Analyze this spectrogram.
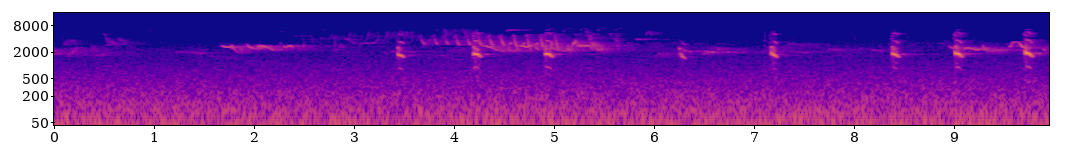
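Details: Lesser spotted eagle at its nest in Latvia during a restless evening: thin, wavering whistled calls and a rapid chattering run, then short sharp yelps spaced about a second apart, over constant low rumbling background noise.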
